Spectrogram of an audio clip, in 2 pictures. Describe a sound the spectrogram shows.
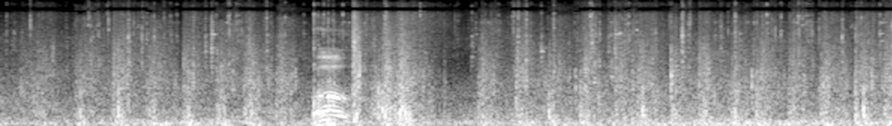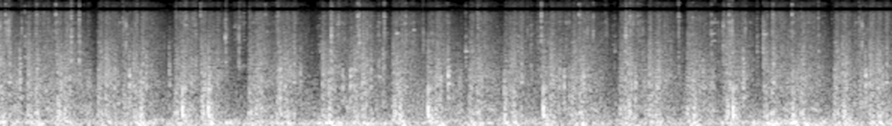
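A camel's hooves plod steadily over sand.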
